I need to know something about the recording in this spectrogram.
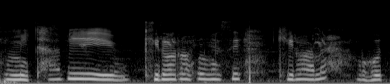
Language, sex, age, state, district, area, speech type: Odia, female, 18-30, Odisha, Balangir, urban, spontaneous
